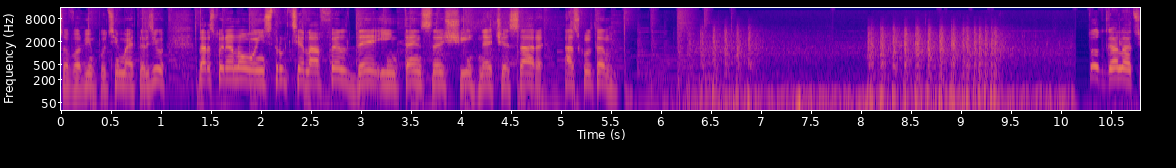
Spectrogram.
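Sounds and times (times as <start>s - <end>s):
speech: 0.0s - 5.7s, 10.3s - 10.7s
automatic gunfire from a military firing exercise: 6.0s - 10.3s
low rumble: 6.0s - 10.3s.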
